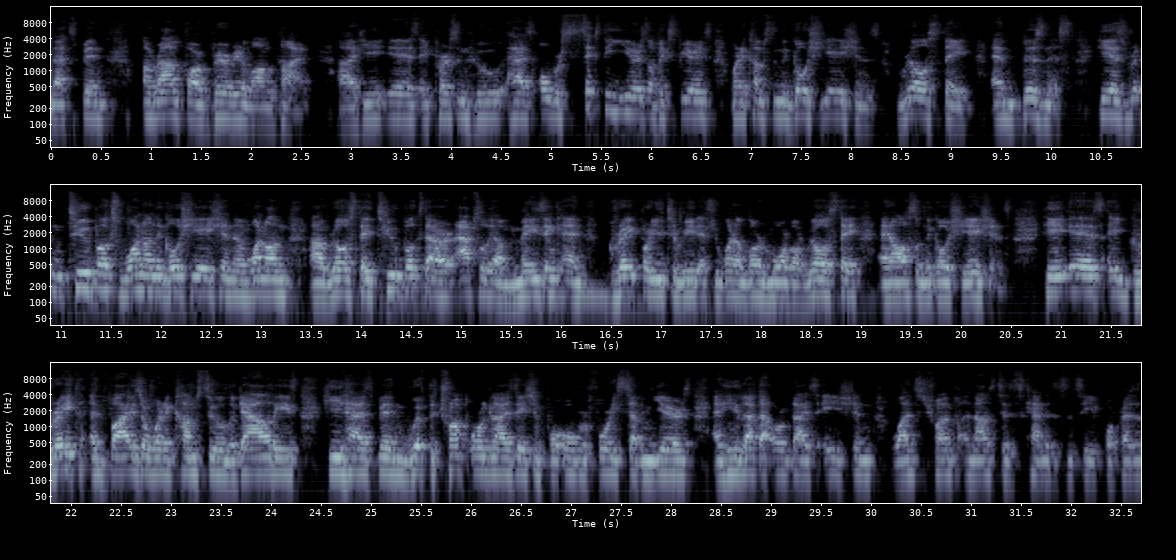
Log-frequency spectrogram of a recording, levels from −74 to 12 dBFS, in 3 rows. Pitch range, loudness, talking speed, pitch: 120-140 Hz, -23 LUFS, 185 wpm, 130 Hz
